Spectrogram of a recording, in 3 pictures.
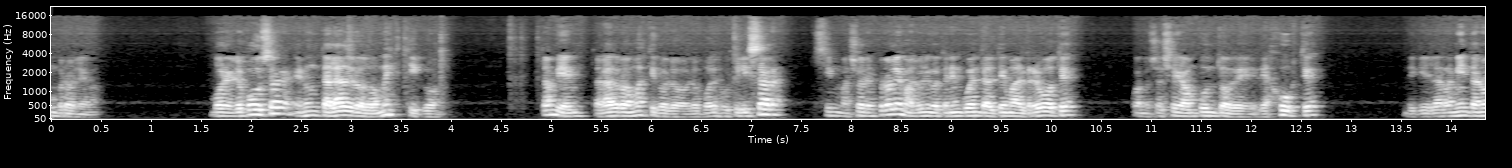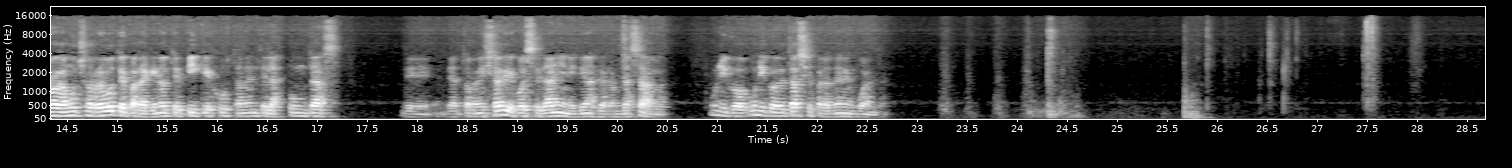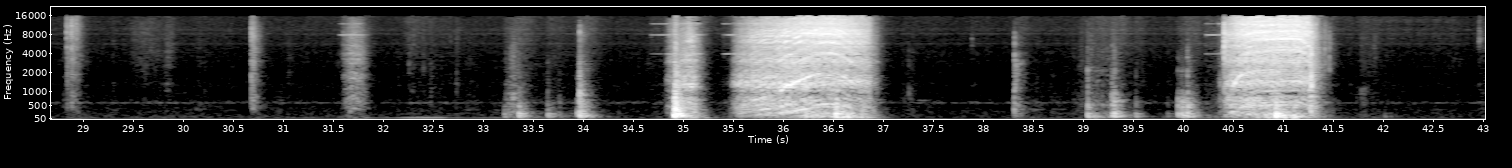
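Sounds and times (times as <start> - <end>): cordless drill running: 34.8 - 37.0, 40.3 - 41.5.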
